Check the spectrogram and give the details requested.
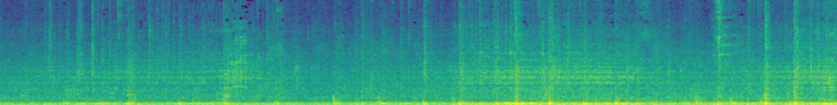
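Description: Vivalto double-deck regional train pulling out of the station and rolling past, its wheels clacking over the rail joints. It grows louder from about halfway through as it picks up speed.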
